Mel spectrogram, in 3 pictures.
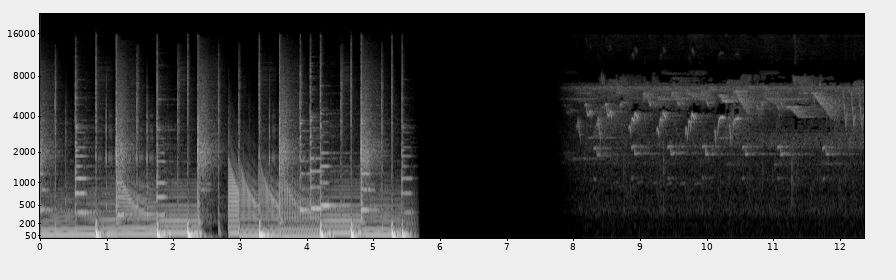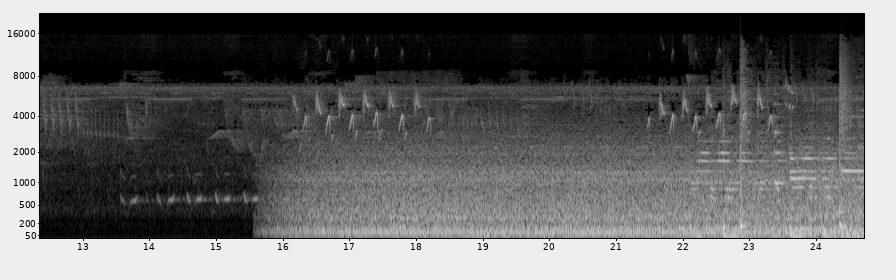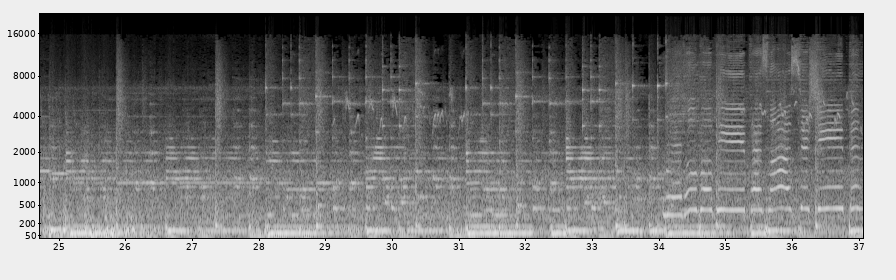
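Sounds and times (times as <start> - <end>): birds chirping: 7.8 - 26.5, 27.2 - 33.8
engine rumble: 15.6 - 37.0.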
